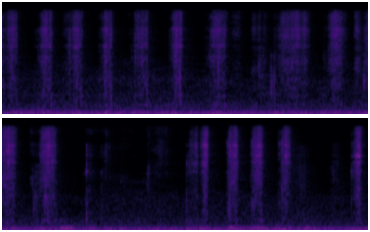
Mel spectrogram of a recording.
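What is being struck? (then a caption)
Small carved wooden figurine. A palm-sized, solid, carved wooden cat figurine held in one hand is brushed and scrubbed with a green toothbrush. Quick, dry, bright bristle strokes repeat steadily over a low steady hum.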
